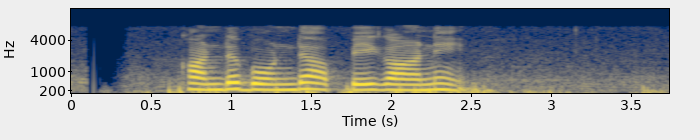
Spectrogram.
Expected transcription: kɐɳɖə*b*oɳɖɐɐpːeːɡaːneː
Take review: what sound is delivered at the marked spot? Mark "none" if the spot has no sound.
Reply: b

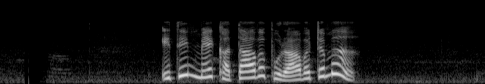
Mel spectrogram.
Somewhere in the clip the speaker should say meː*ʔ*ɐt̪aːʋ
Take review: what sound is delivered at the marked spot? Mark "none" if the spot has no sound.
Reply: k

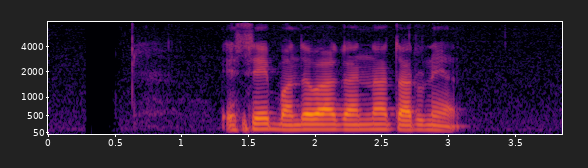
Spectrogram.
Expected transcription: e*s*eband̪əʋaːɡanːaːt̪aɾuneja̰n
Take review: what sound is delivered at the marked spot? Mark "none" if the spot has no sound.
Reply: s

